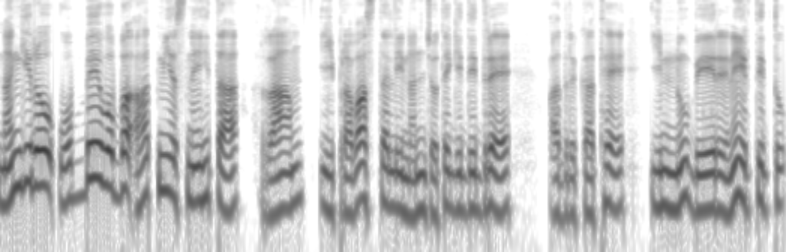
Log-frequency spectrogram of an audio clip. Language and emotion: Kannada, sad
